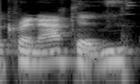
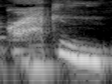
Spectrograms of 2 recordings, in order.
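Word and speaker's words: cranachan: this is called a crenakin, and it's an old Scottish dish. – Release the kraken. – Yes. – Nope, not that. There's another syllable, but yes.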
